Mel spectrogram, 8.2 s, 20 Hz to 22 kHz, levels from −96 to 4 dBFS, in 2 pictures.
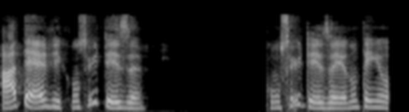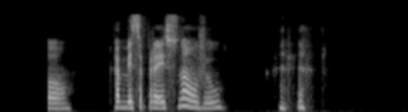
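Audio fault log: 3.86 to 4.57 s, playback stall: the speech just stops mid-flow and the output sits silent for about 0.68 s before carrying on where it left off. The likely cause is the player running dry of data or its thread getting blocked.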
